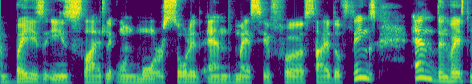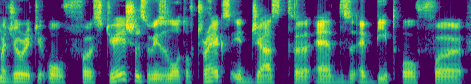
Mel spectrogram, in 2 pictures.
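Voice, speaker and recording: A man giving a product review as an audio gear reviewer, speaking in a halting, hesitant way. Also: on the low side, a little mellow.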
